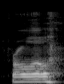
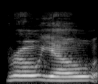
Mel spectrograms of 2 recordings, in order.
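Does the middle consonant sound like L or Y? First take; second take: L; Y. First: The middle consonant is an L sound. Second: The middle consonant is a Y sound.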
